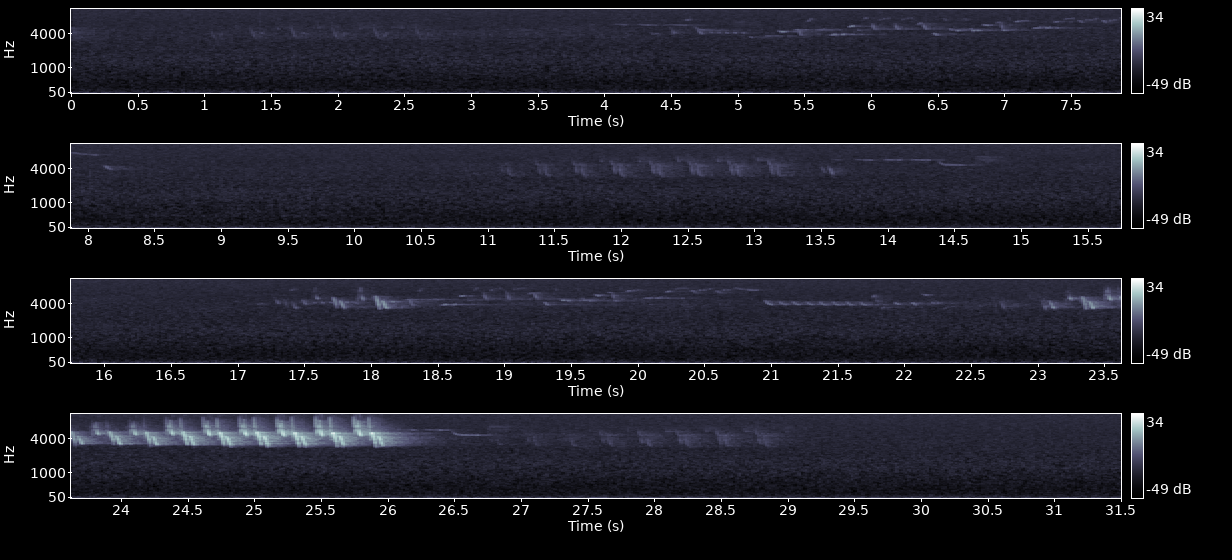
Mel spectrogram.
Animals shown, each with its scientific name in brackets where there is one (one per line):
Ovenbird (Seiurus aurocapilla)
Black-throated Green Warbler (Setophaga virens)
Winter Wren (Troglodytes hiemalis)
